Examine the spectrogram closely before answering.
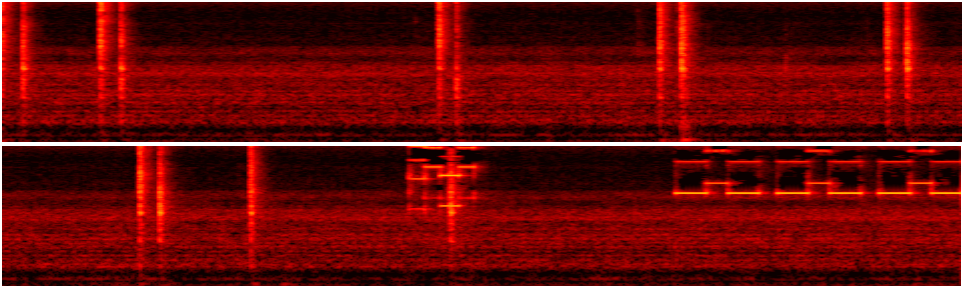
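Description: Push-buttons on a hobby LiPo balance charger clicking, about seven separate presses as its menu is stepped through, followed by a brief electronic chirp and then a quick run of about eight high beeps near the end.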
